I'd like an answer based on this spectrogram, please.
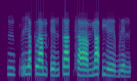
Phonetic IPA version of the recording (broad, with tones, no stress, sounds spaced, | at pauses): ŋ u˨˩ k̚ r i˦˥ a̯ k l a˧ m ʔ e˩˦ n t a˦˥ t̚ s aː˩˦ m j a˥˩ ʔ j eː˨˩ b e˨˩ n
